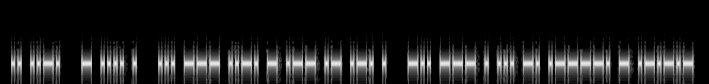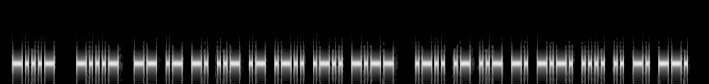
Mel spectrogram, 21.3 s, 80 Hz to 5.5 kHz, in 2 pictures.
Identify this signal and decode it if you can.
Morse code, heard as a keyed tone, about 25 wpm, 600 Hz. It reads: IF THE SOFTWARE DOESN'T. <BT> <BT> MANUALLY LAUNCHING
